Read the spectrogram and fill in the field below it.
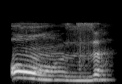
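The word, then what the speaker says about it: onze: 11. Il se prononce hasta la Z. 11. La ON es on. On. Con una O muy cerrada y que viene acá de arriba, la nariz.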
